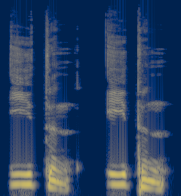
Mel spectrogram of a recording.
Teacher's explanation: en el pasado participio de inglés es eaten y significa comido la e a del principio se pronuncian como una I larga o doble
